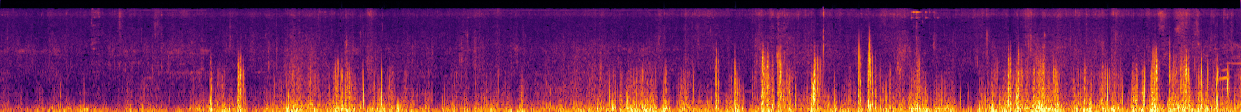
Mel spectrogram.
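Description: Wind buffeting the camera's microphone as a dense, rumbling roar with irregular crackling gusts, growing louder after the first couple of seconds.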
